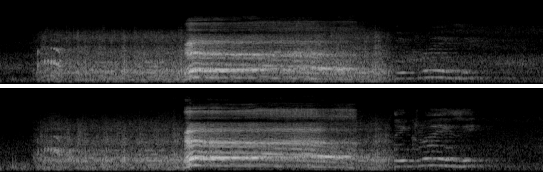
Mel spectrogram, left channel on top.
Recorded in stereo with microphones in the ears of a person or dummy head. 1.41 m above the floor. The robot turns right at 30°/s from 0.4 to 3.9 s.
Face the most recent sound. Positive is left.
turn(degrees=-85)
